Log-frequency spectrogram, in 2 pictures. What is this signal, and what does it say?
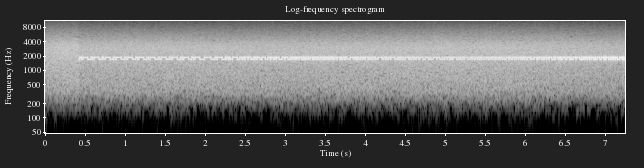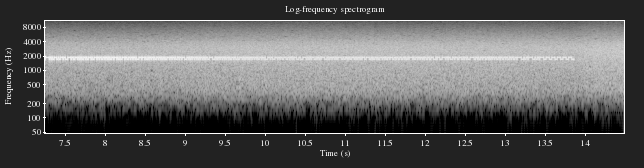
NAVTEX (SITOR-B), 100 baud, 170 Hz shift, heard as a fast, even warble, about 1800 Hz centre, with radio static. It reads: ZCZC EL31 NAV WARNING 172. BUOY IN PSN 40-08S 097-43W UNLIT. NNNN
